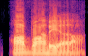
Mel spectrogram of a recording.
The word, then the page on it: abaya: American English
